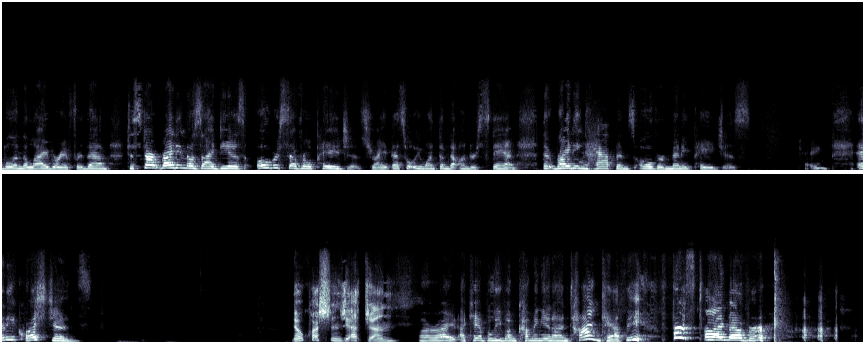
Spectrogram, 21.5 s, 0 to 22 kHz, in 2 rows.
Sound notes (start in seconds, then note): 20.8 laughs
